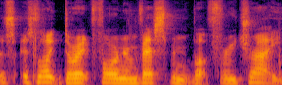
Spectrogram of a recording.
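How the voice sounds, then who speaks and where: A man with a strong Norfolk accent at a fairly quick pace. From Norfolk, eastern England. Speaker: political commentary livestreamer. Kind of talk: livestream chat reading viewer comments. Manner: halting, many fillers and restarts; casual, profane.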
